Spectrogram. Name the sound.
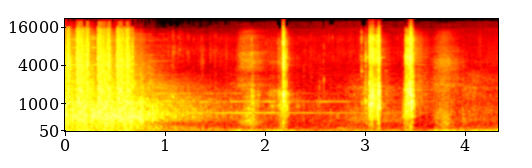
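JTS AK12 (M12AK) gun firing rapid rounds at targets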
